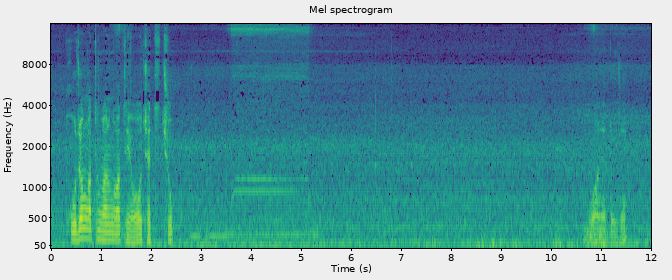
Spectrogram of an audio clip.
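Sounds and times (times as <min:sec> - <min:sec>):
low hum of motors and fans: 0:00.0 - 0:12.0
motor whine: 0:02.6 - 0:06.0.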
